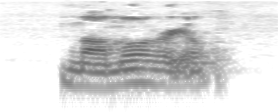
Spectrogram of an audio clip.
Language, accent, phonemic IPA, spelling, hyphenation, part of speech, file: English, Southern England, /mɑːˈmɔː.ɹɪ.əl/, marmoreal, mar‧mor‧e‧al, adjective, LL-Q1860 (eng)-marmoreal.wav
- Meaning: 1. Resembling marble or a marble statue; cold, smooth, white, etc.; marblelike 2. Made out of marble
